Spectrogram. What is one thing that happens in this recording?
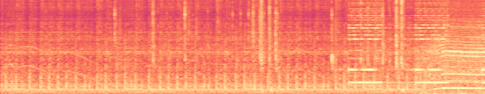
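Kart engines idle with a low hum.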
